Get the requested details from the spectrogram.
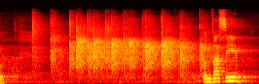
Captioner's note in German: Beifall Freie Demokraten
